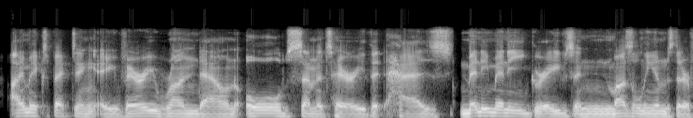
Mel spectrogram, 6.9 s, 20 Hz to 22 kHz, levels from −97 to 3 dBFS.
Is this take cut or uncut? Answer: cut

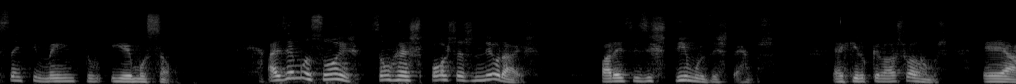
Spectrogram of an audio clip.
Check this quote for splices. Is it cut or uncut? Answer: uncut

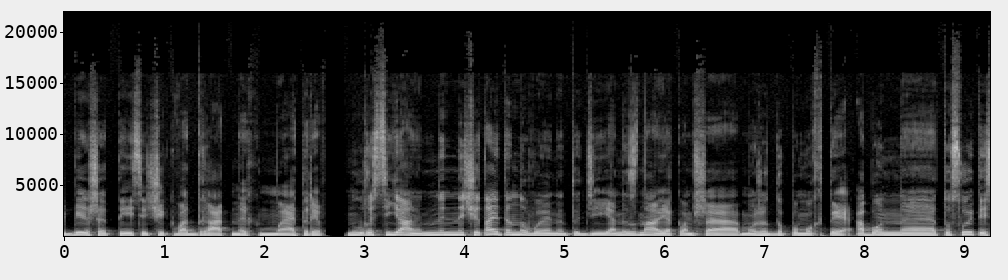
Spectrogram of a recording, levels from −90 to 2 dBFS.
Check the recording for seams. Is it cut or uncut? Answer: uncut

